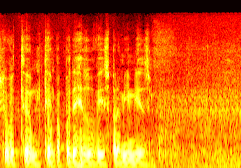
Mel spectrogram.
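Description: A man speaks calmly, close up.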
